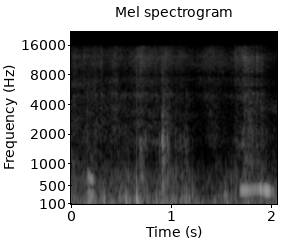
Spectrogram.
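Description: Quiet room with brief speech: a short word near the start and a murmured "mm-hmm" near the end, with two small taps a little before one second in.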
